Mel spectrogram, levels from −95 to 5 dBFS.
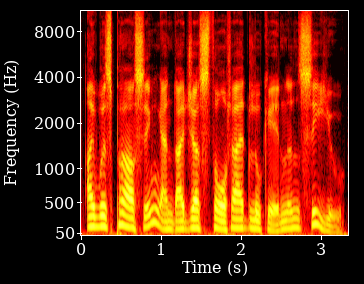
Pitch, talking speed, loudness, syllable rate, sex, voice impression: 125 Hz, 235 wpm, -15 LUFS, 4.4 syllables/s, male, masculine, adult-like, slightly thin, tensed, powerful, slightly bright, clear, fluent, cool, intellectual, friendly, wild, lively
